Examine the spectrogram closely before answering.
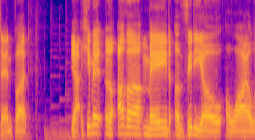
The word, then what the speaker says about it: AWE: His name is spelled AWE, but it's pronounced Ava.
